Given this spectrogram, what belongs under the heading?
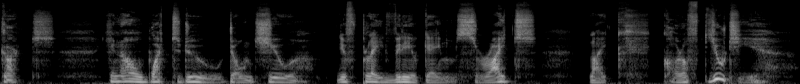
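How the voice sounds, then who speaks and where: On a very clean recording with a silent background, a man uses a put-on character voice that is raspy and medium-pitched, with long, frequent pauses. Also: fairly slow pace, ordinary pitch variation. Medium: read story. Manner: mocking, disdainful.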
